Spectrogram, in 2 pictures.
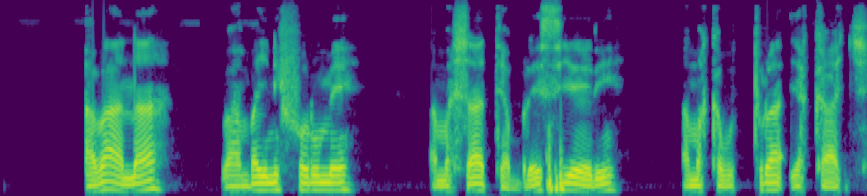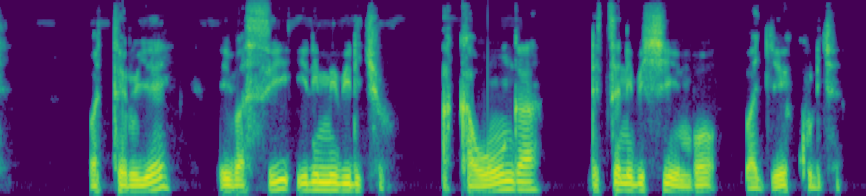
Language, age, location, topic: Kinyarwanda, 18-24, Huye, education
